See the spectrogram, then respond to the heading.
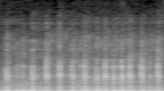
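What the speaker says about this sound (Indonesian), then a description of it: "Nah, ini jalan terus nih motor nih" A Yamaha RX King motorcycle engine runs with a steady, rapid two-stroke pulsing, loud and close, with a rough, buzzing idle-like throb and no talking.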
